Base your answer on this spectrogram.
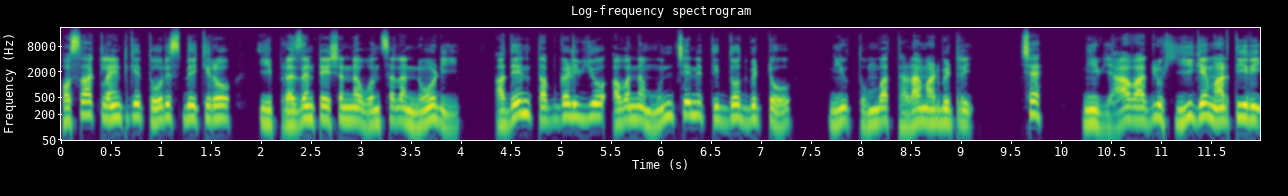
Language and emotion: Kannada, disgusted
